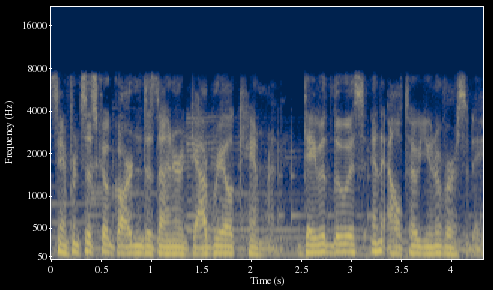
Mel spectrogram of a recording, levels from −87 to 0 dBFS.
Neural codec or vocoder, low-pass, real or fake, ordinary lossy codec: none; 7.2 kHz; real; Opus, 24 kbps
